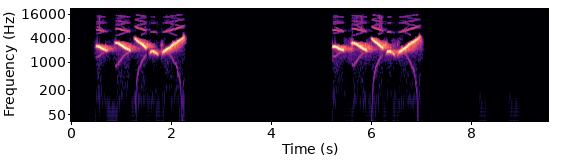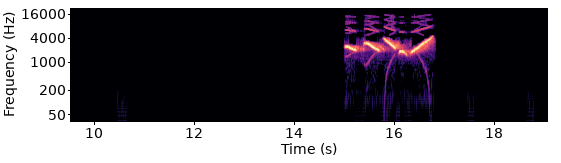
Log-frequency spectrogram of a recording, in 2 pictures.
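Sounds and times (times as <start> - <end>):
bird singing whistled notes: 0.5 - 2.4, 5.2 - 7.1, 15.0 - 16.8.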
